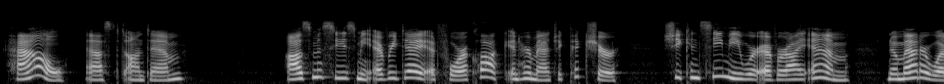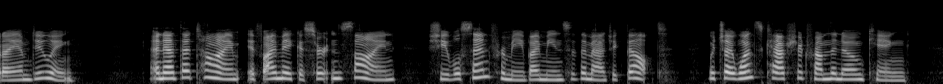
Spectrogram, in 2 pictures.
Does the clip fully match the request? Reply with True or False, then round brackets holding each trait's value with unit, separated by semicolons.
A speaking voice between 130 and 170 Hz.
False (255 Hz)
